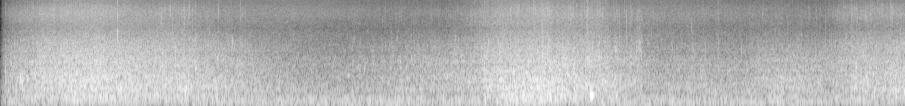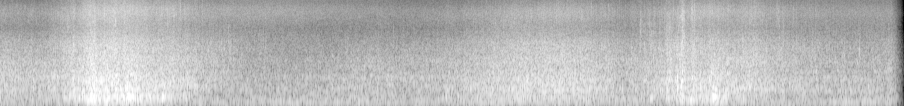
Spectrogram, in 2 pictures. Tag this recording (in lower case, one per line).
ocean
waves
water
